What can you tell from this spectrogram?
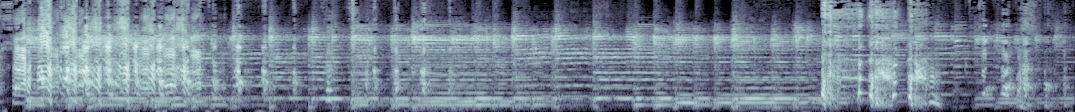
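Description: A cluster of harsh coughs opens, then a steady droning tone carries on before another rough burst of coughing and throat clearing near the end.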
